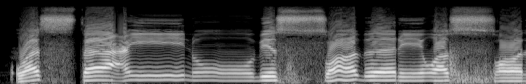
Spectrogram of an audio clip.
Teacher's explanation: pada lafal shah kita boleh membaca sepanjang dua harakat atau empat harakat atau pula enam harakat karena dia kita hukumi dengan mad arid di sukun.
